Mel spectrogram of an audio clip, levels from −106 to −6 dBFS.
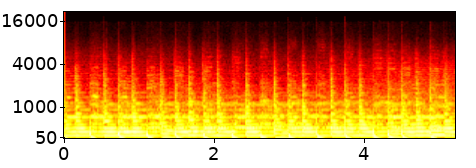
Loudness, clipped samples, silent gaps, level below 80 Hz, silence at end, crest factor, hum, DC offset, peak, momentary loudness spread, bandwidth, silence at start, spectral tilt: -16 LUFS; under 0.1%; none; -26 dBFS; 0 s; 12 dB; none; under 0.1%; -4 dBFS; 3 LU; 5 kHz; 0 s; -11 dB/octave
